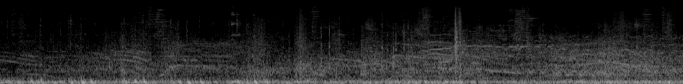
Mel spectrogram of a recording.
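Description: Cavalry horses charge in a video game, their hooves clip-clopping in a dense, continuous gallop with a whinny in the mix, while someone speaks over the battle.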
